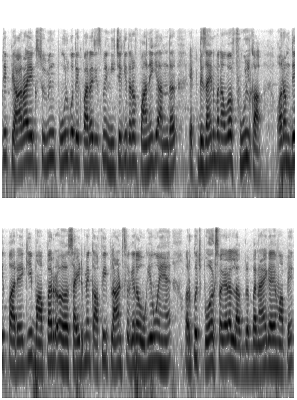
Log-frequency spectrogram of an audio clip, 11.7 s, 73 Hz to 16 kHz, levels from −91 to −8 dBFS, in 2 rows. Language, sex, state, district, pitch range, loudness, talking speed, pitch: Hindi, male, Maharashtra, Nagpur, 175-200 Hz, -18 LUFS, 250 wpm, 190 Hz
